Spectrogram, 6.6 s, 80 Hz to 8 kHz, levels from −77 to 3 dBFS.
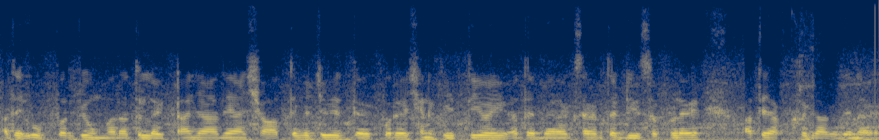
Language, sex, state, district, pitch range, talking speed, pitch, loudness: Punjabi, male, Punjab, Fazilka, 115-120 Hz, 220 wpm, 120 Hz, -13 LUFS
